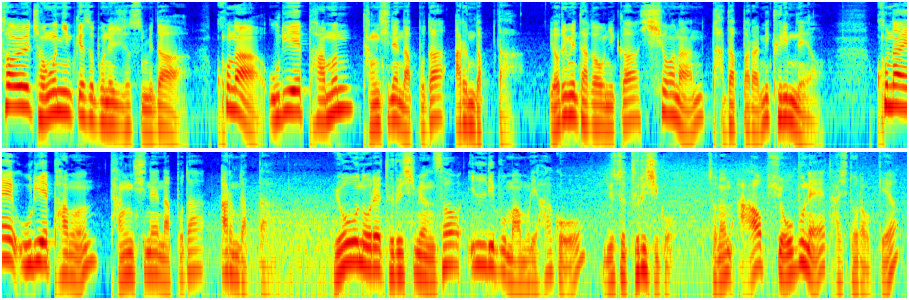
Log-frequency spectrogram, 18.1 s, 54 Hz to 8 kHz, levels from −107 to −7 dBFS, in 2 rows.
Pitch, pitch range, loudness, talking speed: 135 Hz, 115-160 Hz, -21 LUFS, 330 characters per minute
